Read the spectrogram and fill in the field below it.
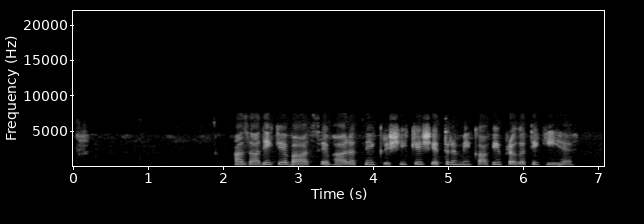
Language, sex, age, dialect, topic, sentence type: Hindi, female, 56-60, Marwari Dhudhari, agriculture, statement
